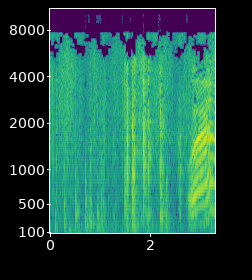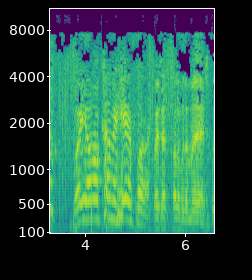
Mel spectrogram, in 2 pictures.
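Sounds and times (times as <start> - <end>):
door opening with knocking, rattling and creaking: 0.4 - 2.7
speech: 2.8 - 6.5.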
